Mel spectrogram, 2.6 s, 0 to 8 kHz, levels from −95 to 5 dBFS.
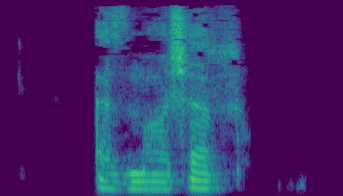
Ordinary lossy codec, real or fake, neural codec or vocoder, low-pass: MP3, 32 kbps; real; none; 7.2 kHz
